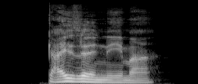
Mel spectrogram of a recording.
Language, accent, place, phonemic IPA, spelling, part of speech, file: German, Germany, Berlin, /ˈɡaɪ̯zəlˌneːmɐ/, Geiselnehmer, noun, De-Geiselnehmer.ogg
- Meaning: hostage-taker, kidnapper, captor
